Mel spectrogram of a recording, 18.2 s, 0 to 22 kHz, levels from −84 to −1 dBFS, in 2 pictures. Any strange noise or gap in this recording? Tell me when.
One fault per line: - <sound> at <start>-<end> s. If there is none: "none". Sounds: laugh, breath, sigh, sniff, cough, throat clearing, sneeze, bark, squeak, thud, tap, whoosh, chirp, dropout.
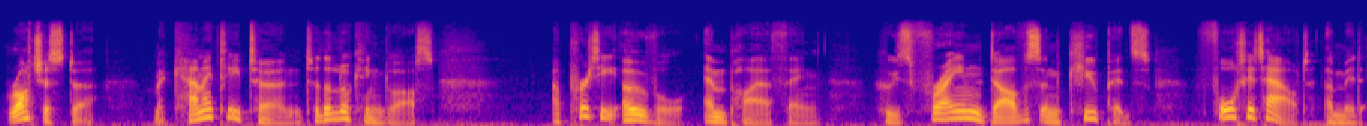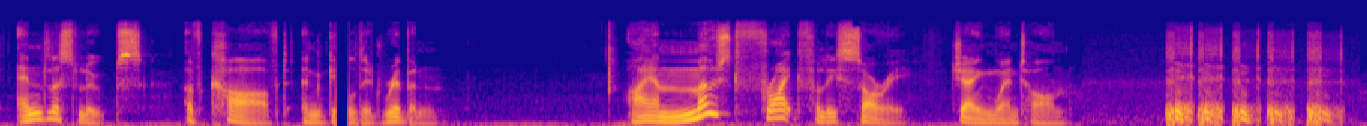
- dropout at 11.3-11.4 s
- laugh at 16.9-18.1 s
